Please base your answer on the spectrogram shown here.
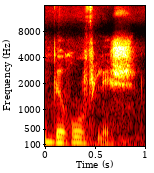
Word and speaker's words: beruflich: بس هو الشائع was machen sie beruflich.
